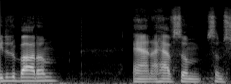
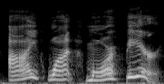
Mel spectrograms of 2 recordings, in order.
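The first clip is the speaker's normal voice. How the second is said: slow, higher, drawn-out demanding whine; whiny Becky; 8 semitones higher, 4 dB louder, much slower than usual. Retold or imitated. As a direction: stretch it out like a spoiled girl. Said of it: "she's going".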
